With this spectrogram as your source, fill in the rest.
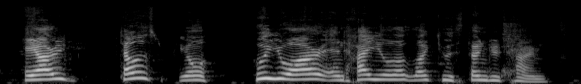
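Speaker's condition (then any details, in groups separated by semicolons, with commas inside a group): Cerebral palsy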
